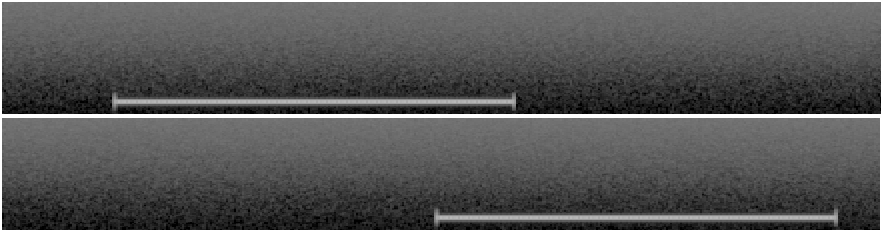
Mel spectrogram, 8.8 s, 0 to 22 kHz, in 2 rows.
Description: Telephone call progress tone (North American plan), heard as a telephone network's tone, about 440, 480 Hz, 2 s on and 4 s off. Ringback tone.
